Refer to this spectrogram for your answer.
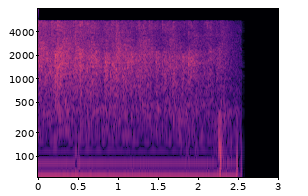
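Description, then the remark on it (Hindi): An audience applauds steadily to welcome Dadi ji, a dense wash of many hands clapping together at full volume for about two and a half seconds before cutting off abruptly. “सभी दिल वाले दादी जी का एक बार सभी ताली बजा करके स्वागत करेंगे।”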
